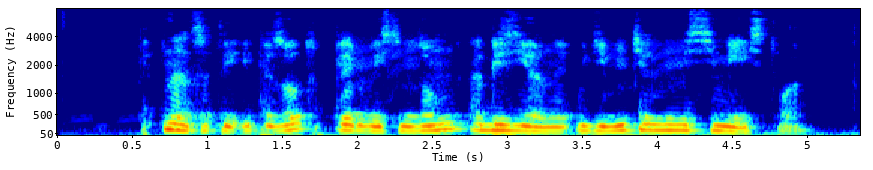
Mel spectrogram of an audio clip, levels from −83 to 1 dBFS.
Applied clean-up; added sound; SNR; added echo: neural mask model DeepFilterNet 3.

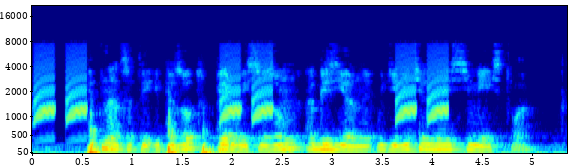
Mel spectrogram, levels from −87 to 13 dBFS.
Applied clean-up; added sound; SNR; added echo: none; Alarm; 15 dB; reverberation time 0.2 s.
